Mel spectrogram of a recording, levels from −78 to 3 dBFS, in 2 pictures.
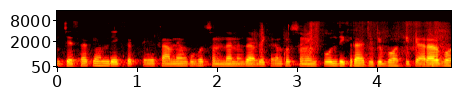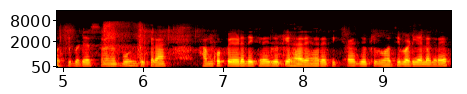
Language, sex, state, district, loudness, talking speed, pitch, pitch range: Hindi, male, Andhra Pradesh, Krishna, -27 LUFS, 330 wpm, 120 Hz, 115-125 Hz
